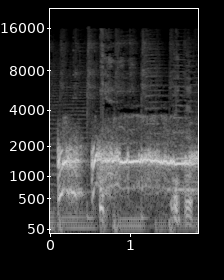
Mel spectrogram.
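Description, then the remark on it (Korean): A person imitates a chicken crowing in a voice-impression contest on Park Myung-soo's Radio Show: a brief strained cry, then a long, loud, sustained high-pitched call held to the end, with nothing else around it. “닭소리 들어보겠습니다.”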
